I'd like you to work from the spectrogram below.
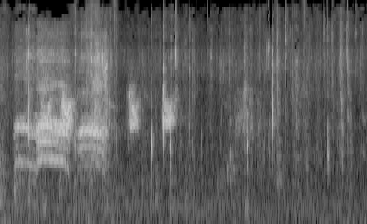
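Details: Crows squabbling over food: two or three quick, hoarse caws in the first second and a half, then softer scattered notes and rustling background noise.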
